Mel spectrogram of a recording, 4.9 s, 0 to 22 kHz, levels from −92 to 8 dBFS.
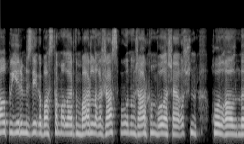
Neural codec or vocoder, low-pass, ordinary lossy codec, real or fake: vocoder, 22.05 kHz, 80 mel bands, HiFi-GAN; none; none; fake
